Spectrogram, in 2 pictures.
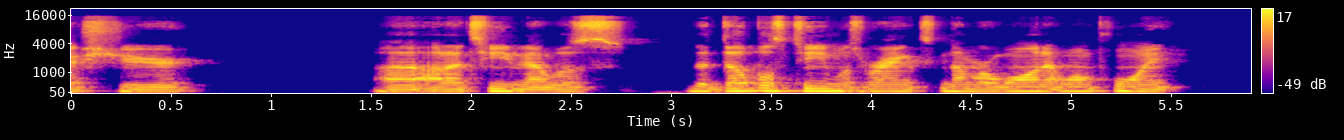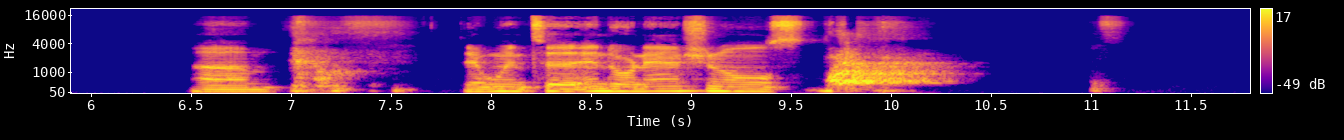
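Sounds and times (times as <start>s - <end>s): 
speech: 0.0s - 0.7s, 1.5s - 5.6s, 6.5s - 10.2s, 11.0s - 11.2s
dog barking: 9.7s - 10.5s.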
